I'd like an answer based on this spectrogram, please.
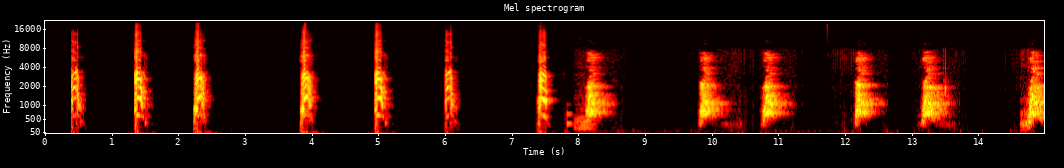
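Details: Dogs of various breeds barking in a compilation: a run of quick, sharp barks about once a second, then deeper, longer, rougher barks in the second half, each separated by clean silence.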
